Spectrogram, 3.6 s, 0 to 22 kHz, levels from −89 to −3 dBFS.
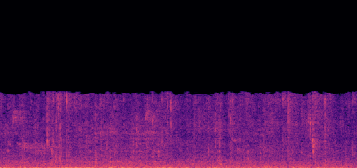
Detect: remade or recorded recorded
